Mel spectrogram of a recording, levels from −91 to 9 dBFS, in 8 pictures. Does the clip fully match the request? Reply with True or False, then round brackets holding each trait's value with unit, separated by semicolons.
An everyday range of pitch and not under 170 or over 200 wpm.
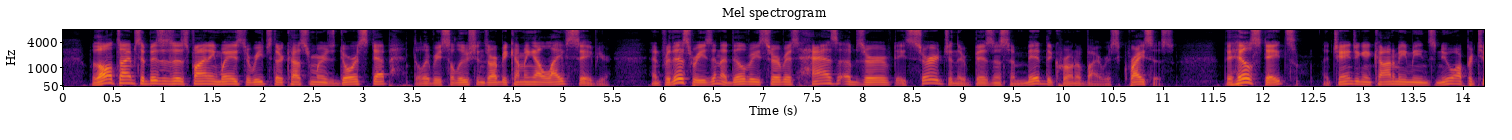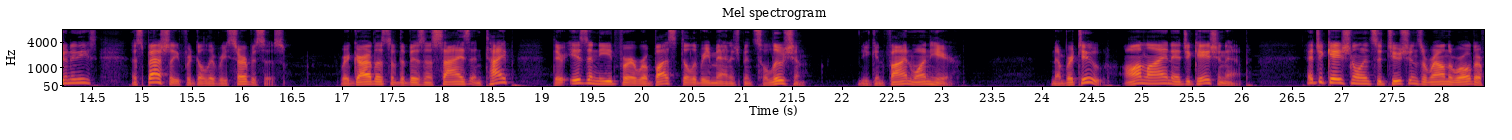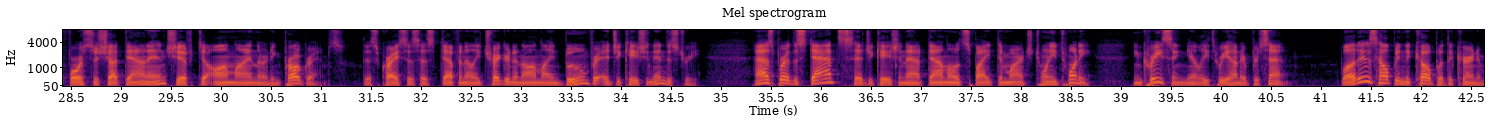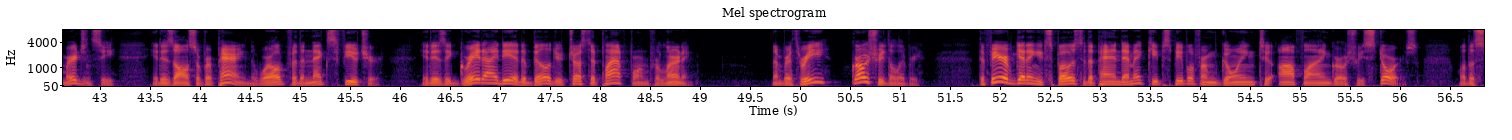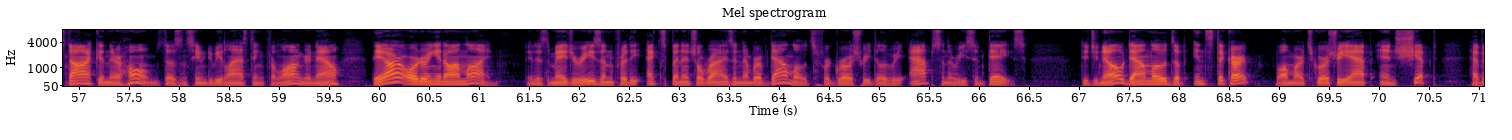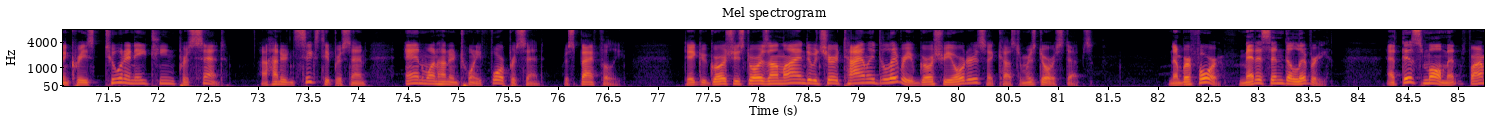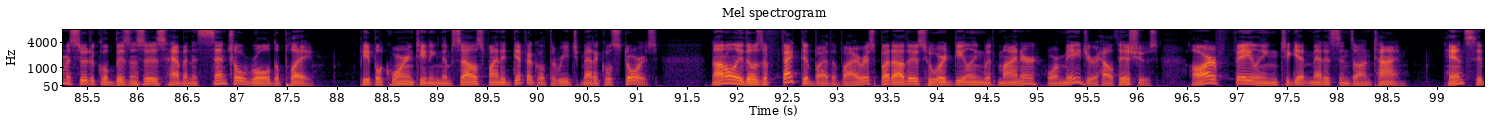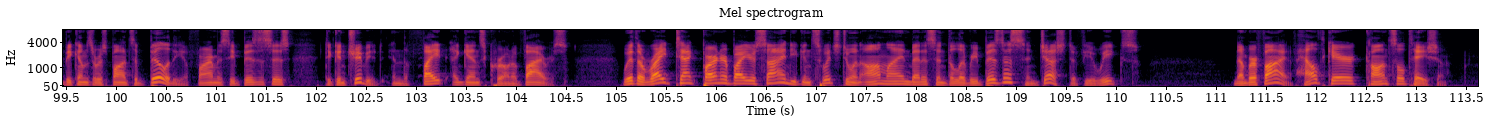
False (6.8 semitones; 175 wpm)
